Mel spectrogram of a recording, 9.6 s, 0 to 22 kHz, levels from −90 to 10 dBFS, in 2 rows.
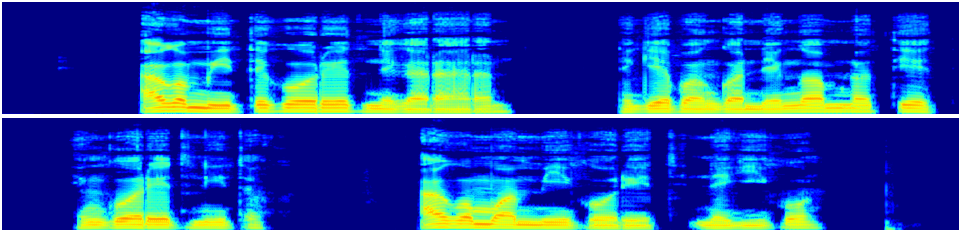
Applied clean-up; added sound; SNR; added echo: none; none; none; none.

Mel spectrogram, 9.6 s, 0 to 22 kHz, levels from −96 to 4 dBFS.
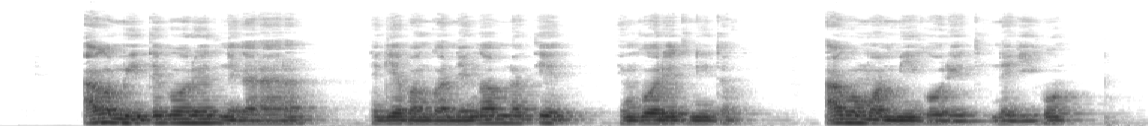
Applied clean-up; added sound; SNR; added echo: none; none; none; reverberation time 0.9 s.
